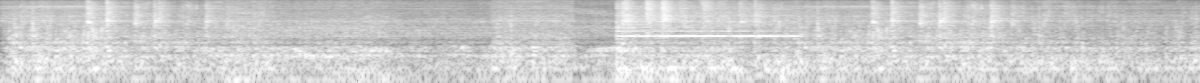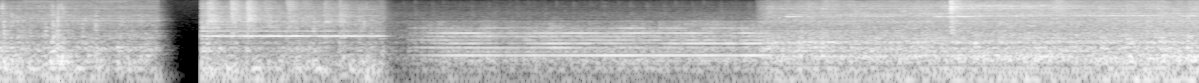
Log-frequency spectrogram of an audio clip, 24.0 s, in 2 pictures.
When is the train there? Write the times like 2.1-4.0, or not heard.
0.0-2.8, 4.9-23.9.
